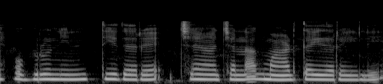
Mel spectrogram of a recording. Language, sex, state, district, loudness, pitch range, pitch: Kannada, female, Karnataka, Raichur, -27 LUFS, 220-235 Hz, 230 Hz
